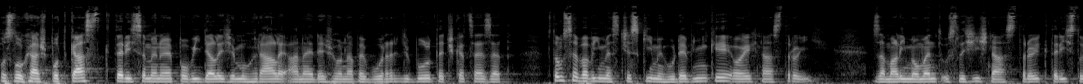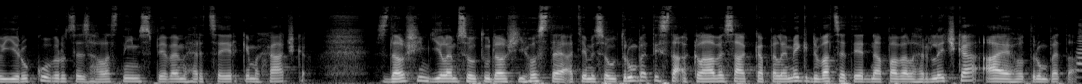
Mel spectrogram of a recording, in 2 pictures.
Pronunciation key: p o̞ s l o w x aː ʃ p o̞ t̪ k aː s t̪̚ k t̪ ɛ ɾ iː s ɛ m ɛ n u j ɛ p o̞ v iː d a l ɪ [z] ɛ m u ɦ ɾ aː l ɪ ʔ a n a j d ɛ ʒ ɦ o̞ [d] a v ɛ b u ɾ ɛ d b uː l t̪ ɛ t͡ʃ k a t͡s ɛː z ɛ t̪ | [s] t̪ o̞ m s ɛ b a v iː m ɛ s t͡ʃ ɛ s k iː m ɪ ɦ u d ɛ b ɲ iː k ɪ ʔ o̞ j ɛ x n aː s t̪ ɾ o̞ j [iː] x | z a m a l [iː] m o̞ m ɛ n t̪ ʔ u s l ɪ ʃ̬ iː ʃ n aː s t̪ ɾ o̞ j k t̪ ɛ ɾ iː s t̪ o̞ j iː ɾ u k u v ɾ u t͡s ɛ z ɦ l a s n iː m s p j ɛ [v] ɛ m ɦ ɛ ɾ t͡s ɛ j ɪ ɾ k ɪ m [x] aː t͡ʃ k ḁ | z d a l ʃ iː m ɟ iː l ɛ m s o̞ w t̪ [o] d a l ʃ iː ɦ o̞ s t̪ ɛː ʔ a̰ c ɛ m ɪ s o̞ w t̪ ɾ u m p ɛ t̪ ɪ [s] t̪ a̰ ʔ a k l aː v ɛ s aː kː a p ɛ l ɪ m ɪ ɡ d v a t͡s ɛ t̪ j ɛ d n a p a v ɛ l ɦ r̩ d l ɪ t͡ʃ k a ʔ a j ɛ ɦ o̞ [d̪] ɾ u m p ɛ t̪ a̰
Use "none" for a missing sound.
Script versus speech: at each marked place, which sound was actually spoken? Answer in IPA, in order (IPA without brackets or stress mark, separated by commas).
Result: ʒ, n, f, iː, iː, v, x, u, s, t̪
